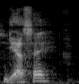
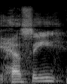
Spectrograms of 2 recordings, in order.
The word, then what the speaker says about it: Jesse: Yessie? – Well, they pronounce J's as Y's. So he would be Jesse Ventura. – What? – Yep. – Okay. So would he be Hesse in Mexico? – Spanish, yeah.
